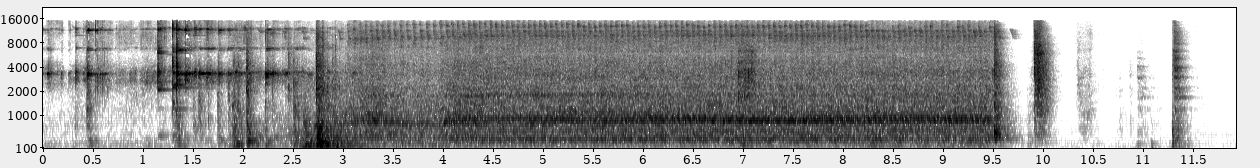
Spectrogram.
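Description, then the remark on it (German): A sewing machine in Hohenems, Vorarlberg, rattles steadily for several seconds after a few clicks and knocks, a dense mechanical whir that stops abruptly, followed by a couple of brief taps. Fairly loud, no talking. “Ja, wer sich jetzt fragt, was das gerade für ein Geräusch war, das war das Rattern von einer Nähmaschine.”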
